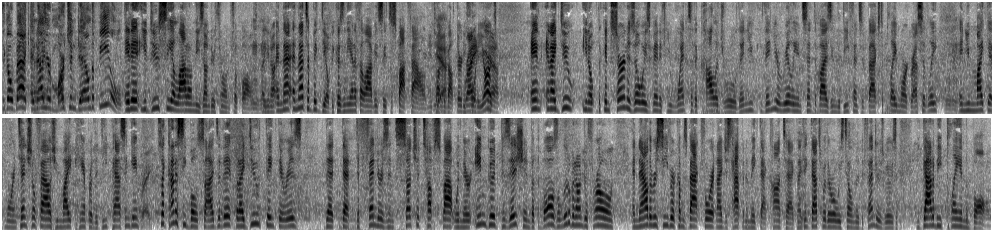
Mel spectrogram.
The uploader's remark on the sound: LIVE FROM RADIO ROW in Las Vegas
